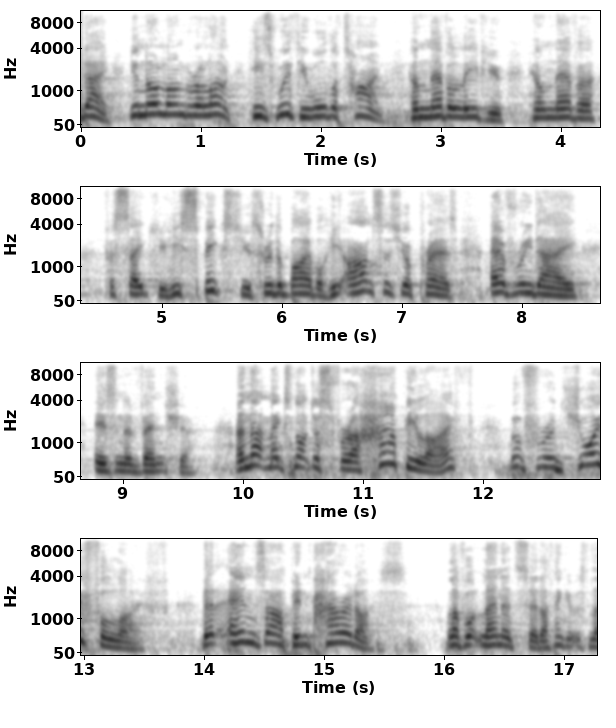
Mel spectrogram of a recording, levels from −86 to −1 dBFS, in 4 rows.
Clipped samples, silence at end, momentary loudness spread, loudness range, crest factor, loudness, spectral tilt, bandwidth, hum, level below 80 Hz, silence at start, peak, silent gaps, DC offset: under 0.1%; 0 s; 8 LU; 1 LU; 18 dB; -25 LUFS; -7.5 dB/octave; 10.5 kHz; none; -58 dBFS; 0 s; -6 dBFS; none; under 0.1%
